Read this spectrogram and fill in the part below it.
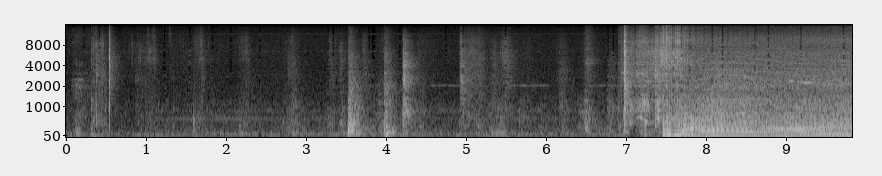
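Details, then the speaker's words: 2001 Honda CR-V petrol engine started for yearly inspection, firing up loud and raspy from an exhaust leak; sway bar link and tie rod issues also noted. "all right so let's take a look [Applause] you can hear the exhaust leak we got a fix and a tie rod issue"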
